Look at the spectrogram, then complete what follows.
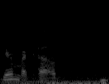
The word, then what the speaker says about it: macabre: Yeah, Well, macabre doesn't have the r on the end of it. It I is know. also a French word. You're macabre.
